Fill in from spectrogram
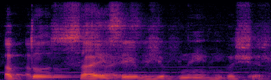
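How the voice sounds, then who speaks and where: A man reciting his own ghazals as a poet, in a declamatory, deliberate manner, repeating lines with pauses. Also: medium pitch, steady tone, a bit bright, distant mic. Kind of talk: slow Urdu poetry recitation. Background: music.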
